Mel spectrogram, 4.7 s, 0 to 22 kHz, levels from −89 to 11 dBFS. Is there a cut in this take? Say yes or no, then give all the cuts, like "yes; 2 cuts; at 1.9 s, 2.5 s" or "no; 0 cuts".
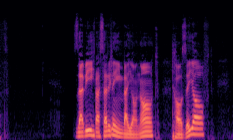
yes; 3 cuts; at 1.9 s, 2.2 s, 3.4 s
